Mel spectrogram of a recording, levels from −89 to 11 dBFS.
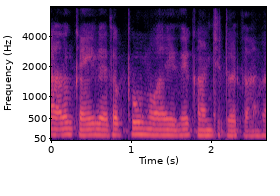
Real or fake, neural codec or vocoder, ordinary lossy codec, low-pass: fake; codec, 16 kHz, 2 kbps, FreqCodec, smaller model; none; none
